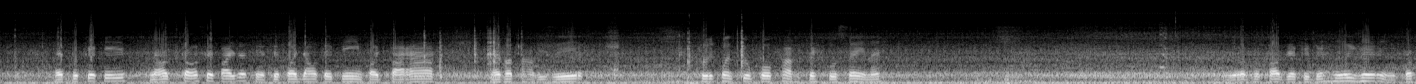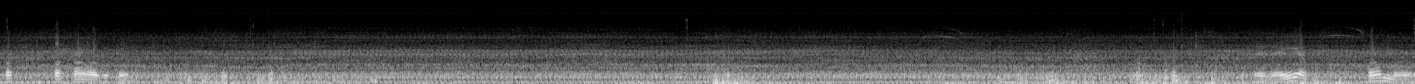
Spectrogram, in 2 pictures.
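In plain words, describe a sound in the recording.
A motorcycle engine hums steadily close by as the bike rides slowly.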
